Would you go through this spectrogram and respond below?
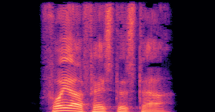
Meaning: inflection of feuerfest: 1. strong/mixed nominative masculine singular superlative degree 2. strong genitive/dative feminine singular superlative degree 3. strong genitive plural superlative degree
- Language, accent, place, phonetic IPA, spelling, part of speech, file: German, Germany, Berlin, [ˈfɔɪ̯ɐˌfɛstəstɐ], feuerfestester, adjective, De-feuerfestester.ogg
